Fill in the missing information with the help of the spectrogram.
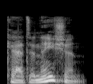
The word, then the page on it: catenation: British English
